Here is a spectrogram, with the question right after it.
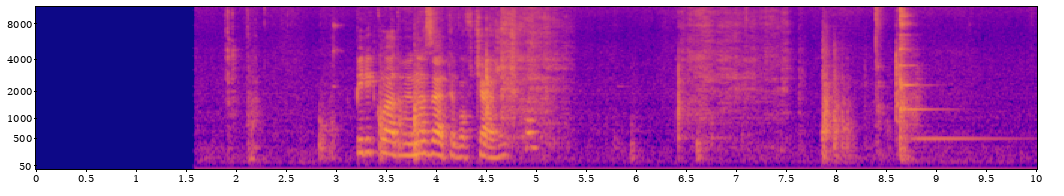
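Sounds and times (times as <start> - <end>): knife scraping cutting board: 4.4 - 5.4, 6.4 - 7.7
dish clinking and ringing: 8.6 - 9.3.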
